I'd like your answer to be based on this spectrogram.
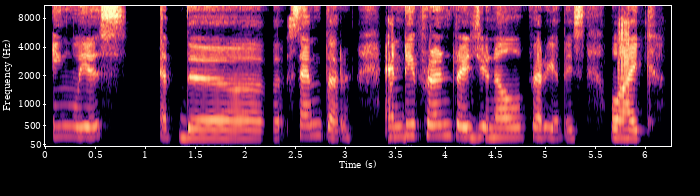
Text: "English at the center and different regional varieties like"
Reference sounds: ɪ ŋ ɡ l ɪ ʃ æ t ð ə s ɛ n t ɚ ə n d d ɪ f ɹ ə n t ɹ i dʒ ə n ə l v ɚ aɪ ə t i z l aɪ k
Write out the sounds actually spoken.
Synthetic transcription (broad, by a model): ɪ ŋ ɡ l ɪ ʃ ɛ t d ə s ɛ n t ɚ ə n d d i f ɹ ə n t ɹ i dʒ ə n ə l p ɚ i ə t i s l aɪ k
